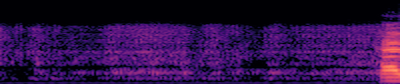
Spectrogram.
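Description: A pause in a man's speech filled only by faint, steady background hiss. His voice comes back sharply near the end.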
